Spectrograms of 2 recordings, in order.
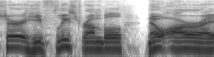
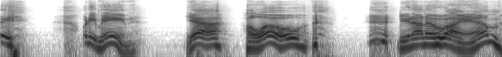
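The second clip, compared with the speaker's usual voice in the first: put-on drunk voice, pitched higher; 6 semitones higher than usual. Imitating the drunk streamer after saying he's drunk: imitating drunk Jeremy. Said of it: "He's like".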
